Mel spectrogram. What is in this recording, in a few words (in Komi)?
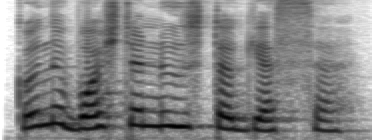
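кӧні босьтӧны ыстӧгъяссӧ, Komi, female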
